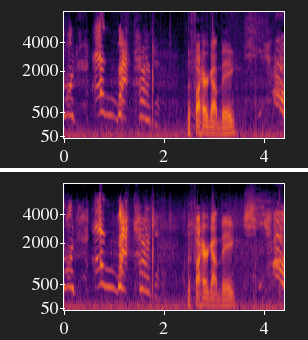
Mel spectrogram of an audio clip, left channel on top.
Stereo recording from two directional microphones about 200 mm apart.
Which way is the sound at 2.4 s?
55° left (ahead or behind).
